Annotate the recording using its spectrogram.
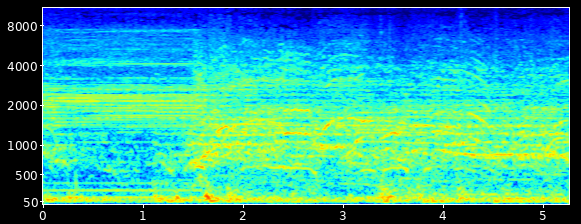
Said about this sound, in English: It sailed over half the court and sunk in just as the buzzer sounded, sending the entire gym crazy.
